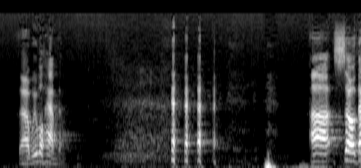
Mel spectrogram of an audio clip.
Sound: laughter

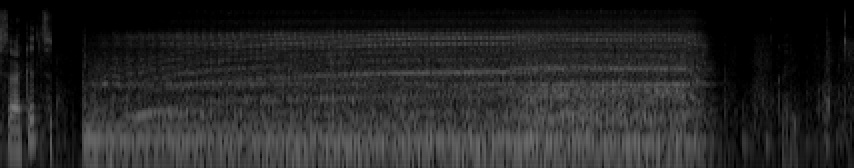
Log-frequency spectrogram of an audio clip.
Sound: whirring

